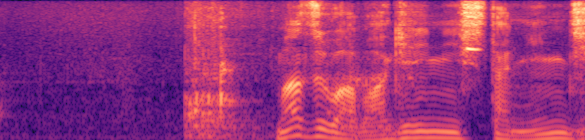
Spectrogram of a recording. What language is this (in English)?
Japanese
